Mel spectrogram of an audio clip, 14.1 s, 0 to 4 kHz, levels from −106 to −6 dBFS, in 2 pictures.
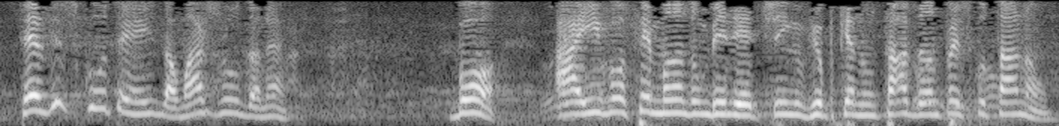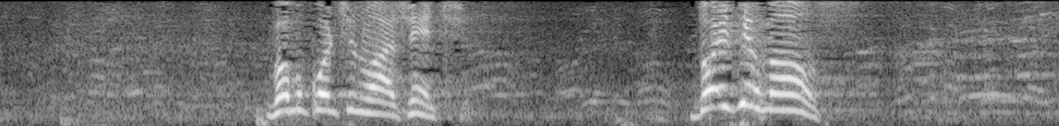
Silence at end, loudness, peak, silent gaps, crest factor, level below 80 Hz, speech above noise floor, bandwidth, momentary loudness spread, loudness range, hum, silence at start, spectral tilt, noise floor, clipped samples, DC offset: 0 s; -20 LUFS; -4 dBFS; none; 18 dB; -48 dBFS; 31 dB; 4 kHz; 21 LU; 4 LU; none; 0.15 s; -9 dB/octave; -51 dBFS; under 0.1%; under 0.1%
